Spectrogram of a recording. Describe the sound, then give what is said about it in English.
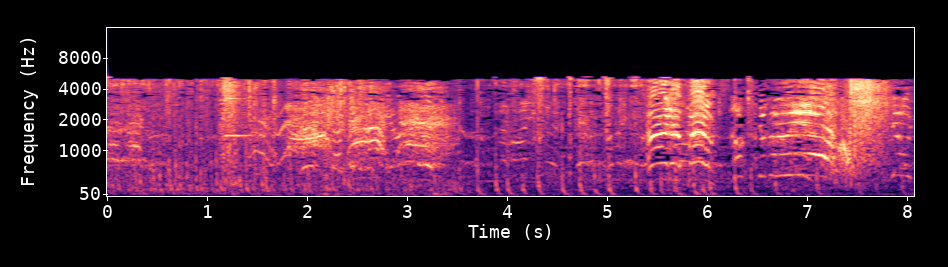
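Horses gallop in a loud, busy rush during a staged film battle scene with fighting, shot in Ireland on an enclosed set filled with smoke. Hooves pound in quick irregular beats while a horse whinnies and voices shout over the continuous commotion. “We could have actually shot it on location, but obviously you had to enclose it in order to keep the smoke in, and yet it had to be big enough to have horses galloping around and fighting taking place.”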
